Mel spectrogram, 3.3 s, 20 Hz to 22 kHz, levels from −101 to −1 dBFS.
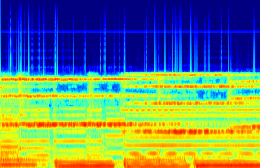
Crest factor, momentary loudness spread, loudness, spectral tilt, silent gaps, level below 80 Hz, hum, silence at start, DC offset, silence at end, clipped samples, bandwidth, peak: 12 dB; 2 LU; -15 LUFS; -7.5 dB/octave; none; -26 dBFS; none; 0 s; under 0.1%; 0 s; under 0.1%; 3.9 kHz; -4 dBFS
